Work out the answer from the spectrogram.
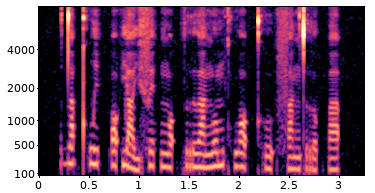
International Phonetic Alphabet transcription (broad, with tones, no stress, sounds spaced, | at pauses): d a˥˩ p̚ kʰ w i˦˥ t̚ ʔ ɔ˦˥ ʔ j a˩˦ j f e˥˩ k̚ ŋ ɔ˦˥ ʔ p r ɯ˧ a̯ ŋ o˥˩ m kʰ w ɔ˥˩ ʔ kʰ u˨˩ ʔ f a˧ ŋ t r o˨˩ k̚ p a˦˥ p̚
